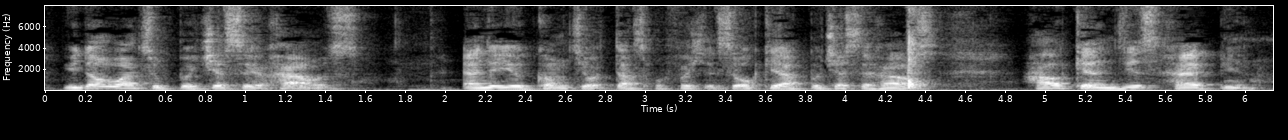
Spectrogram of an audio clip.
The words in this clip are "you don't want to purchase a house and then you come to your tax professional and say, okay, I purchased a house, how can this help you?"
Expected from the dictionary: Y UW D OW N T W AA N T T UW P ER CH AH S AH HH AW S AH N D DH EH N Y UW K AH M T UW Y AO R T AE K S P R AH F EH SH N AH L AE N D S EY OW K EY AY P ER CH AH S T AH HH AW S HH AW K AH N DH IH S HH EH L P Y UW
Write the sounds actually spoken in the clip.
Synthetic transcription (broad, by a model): Y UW D OW N T W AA N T T UW P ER CH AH S AH HH AW S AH N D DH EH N Y UW K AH M T UW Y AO T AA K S P R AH F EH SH AH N S EY OW K EY AY P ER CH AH S AH HH AW S HH AW K AH N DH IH S HH EH L P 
